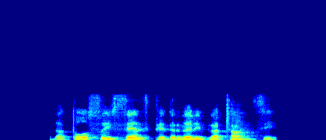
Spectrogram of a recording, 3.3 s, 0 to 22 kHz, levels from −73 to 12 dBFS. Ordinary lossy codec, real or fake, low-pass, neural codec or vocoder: none; fake; 7.2 kHz; codec, 16 kHz, 1.1 kbps, Voila-Tokenizer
